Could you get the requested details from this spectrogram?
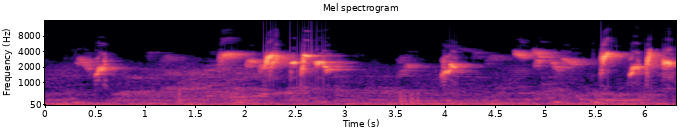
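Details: Red-whiskered bulbul kept on a farm delivers separated, bubbly whistled phrases, each a quick downward-sliding warble, spaced a second or more apart over low steady background noise.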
